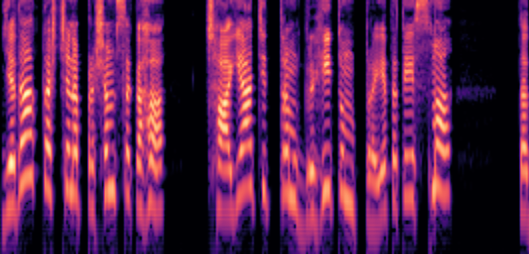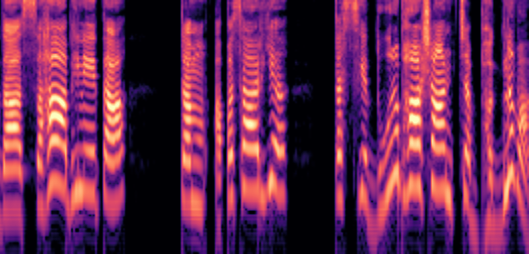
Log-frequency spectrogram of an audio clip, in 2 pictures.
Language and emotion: Sanskrit, angry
